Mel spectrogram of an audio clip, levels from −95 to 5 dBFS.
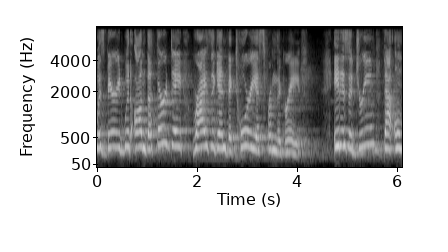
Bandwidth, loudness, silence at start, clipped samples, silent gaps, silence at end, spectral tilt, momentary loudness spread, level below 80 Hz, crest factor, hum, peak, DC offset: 7.6 kHz; -24 LUFS; 0 s; under 0.1%; none; 0 s; -3 dB/octave; 5 LU; -88 dBFS; 16 dB; none; -8 dBFS; under 0.1%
